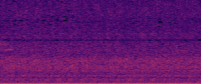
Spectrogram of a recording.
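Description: A steady low hum like an idling engine, even in level throughout.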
